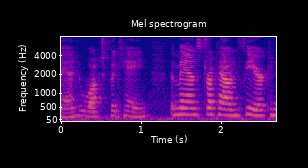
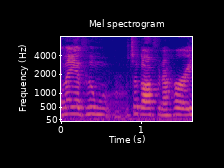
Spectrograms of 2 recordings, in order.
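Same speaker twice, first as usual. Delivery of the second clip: plain reading voice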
